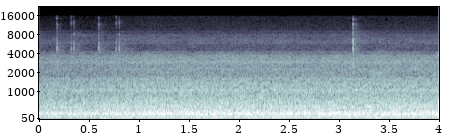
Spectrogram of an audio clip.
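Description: Fan of a homemade workshop air-filtration box running steadily, drawing air through its filters: an even whoosh of air with a low hum.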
